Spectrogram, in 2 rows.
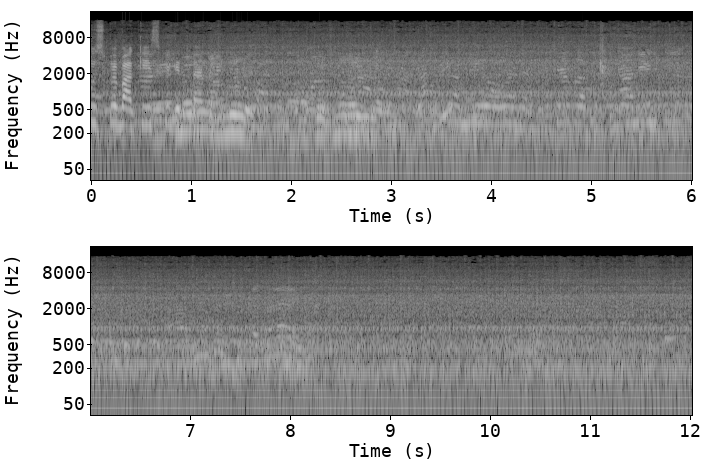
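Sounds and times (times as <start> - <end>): low voices: 0.0 - 12.0
suv engine idling: 0.0 - 12.0.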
